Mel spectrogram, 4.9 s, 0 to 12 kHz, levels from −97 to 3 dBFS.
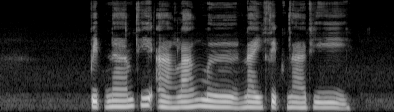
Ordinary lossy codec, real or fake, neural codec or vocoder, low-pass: none; real; none; none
